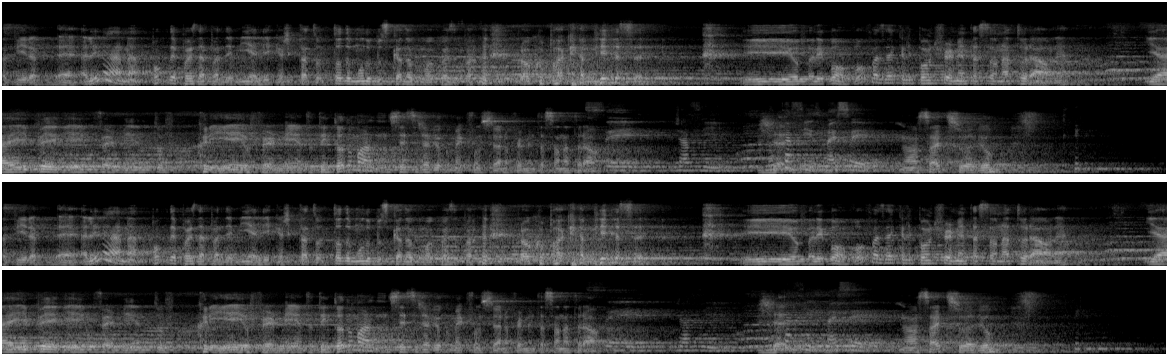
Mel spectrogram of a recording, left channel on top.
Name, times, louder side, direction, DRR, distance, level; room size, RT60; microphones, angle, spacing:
voice 1, 0.0-6.5 7.0-10.7 11.4-17.6 19.2-19.7 20.6-22.0, equal, 5° right, 4 dB, 0.8 m, -31 dB
sound 1, 4.0-8.0 8.8-8.9 9.7-10.0 10.5-16.0 17.0-17.1 18.5-20.0, right 1 dB, 25° left, 3.4 m, -37 dB
voice 2, 4.5-5.2 11.4-12.0 17.7-18.9 19.3-20.4 22.4-22.5, left 1 dB, 90° left, 2 dB, 1.8 m, -37 dB
15.5 x 8.0 x 9.6 m, 3.0 s
head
